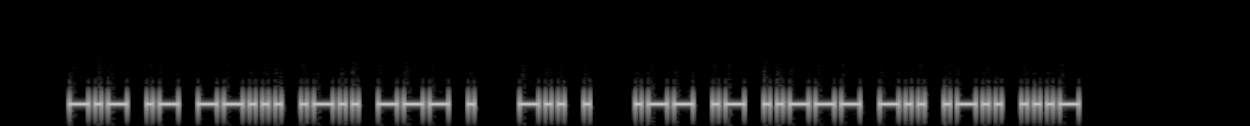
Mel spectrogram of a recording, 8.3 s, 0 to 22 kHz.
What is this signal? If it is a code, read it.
Morse code, heard as a keyed tone, about 28 wpm, 700 Hz. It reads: KA7LOE DE WA2DLV
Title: USA Callsign DE Callsign - 6 Characters - 28wpm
